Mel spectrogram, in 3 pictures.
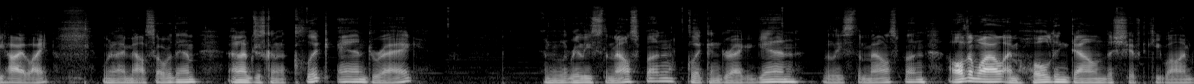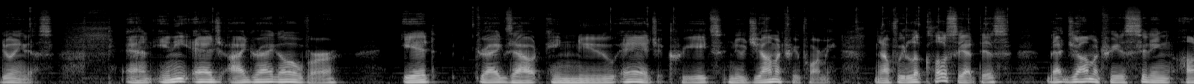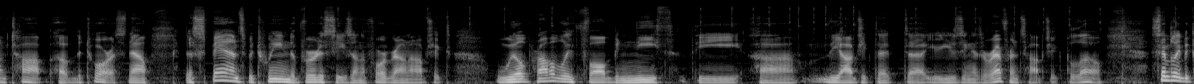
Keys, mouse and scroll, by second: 2.9-5.1 shift+drag, 7.1-9.0 shift+drag, 11.6-13.8 shift+drag, 14.5-16.8 shift+drag.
